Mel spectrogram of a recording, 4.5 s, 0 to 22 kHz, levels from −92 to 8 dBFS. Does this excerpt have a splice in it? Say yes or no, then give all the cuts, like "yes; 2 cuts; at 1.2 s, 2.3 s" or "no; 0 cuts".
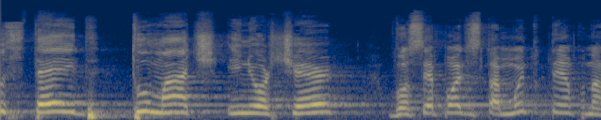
no; 0 cuts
